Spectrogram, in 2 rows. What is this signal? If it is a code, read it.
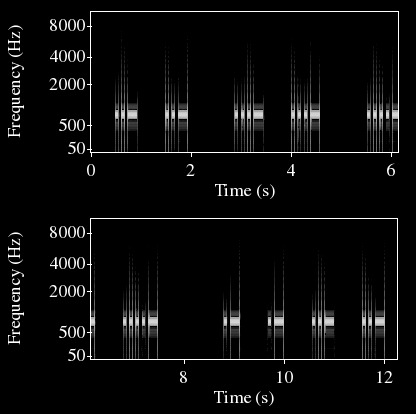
Morse code, heard as a keyed tone, about 19 wpm, 800 Hz. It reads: U U V V 4 4 A A U U
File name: Difficult Combos / Difficult Combos-mp3s / AUV AUV4 @18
